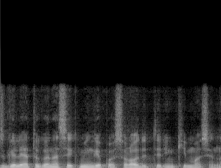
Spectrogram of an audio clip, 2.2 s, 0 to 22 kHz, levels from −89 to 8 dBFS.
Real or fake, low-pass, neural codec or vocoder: fake; 10.8 kHz; codec, 24 kHz, 0.9 kbps, DualCodec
